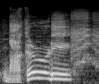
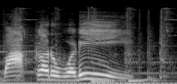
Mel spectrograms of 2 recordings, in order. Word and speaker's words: बाकरवड़ी: नहीं नहीं मिलेगी, पहले ठीक से बोलना सीख, उसका सही उच्चारण होता है बाकरवड़ी। बकरी, बकरी का ब, बाकरवड़ी बोल के दिखा।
